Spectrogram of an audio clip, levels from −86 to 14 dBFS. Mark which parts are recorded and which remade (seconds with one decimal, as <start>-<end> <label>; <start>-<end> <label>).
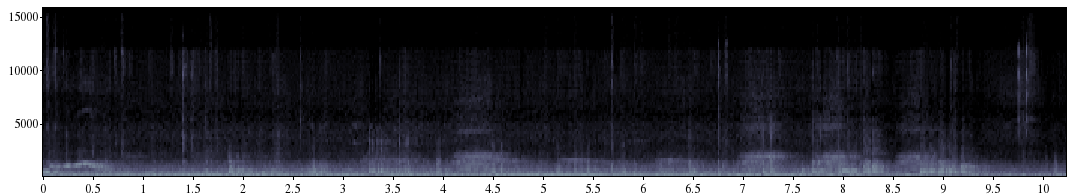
0.0-1.1 recorded; 1.1-1.7 remade; 1.7-5.8 recorded; 5.8-8.4 remade; 8.4-9.5 recorded; 9.5-10.2 remade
